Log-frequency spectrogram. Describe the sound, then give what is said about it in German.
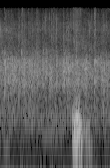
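An audience applauds steadily for the people who made a video, a dense crackle of many hands clapping at an even level, with a brief low thump or swell midway through and no one speaking. “Applaus für die, die das Video gemacht haben.”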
